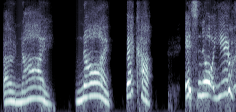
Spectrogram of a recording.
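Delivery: high, loud mock Australian dismay; badly faked Aussie TV-host horror; terrible Australian accent. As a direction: wail it in hammed-up Australian. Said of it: "a terrible Australian accent".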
